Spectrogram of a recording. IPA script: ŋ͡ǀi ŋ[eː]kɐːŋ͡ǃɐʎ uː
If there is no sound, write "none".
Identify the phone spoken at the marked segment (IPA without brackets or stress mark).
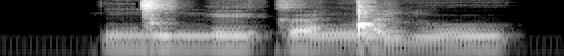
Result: eː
